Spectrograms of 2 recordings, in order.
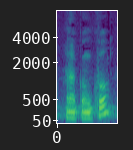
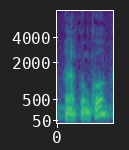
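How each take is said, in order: The two takes are said the same way.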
